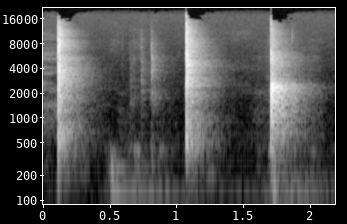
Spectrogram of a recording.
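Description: Three sharp, crisp hand claps made to synchronize a recording, unevenly spaced over about two seconds, each a loud bright snap that decays quickly, with a low faint hum between them and no talking.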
